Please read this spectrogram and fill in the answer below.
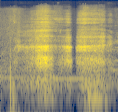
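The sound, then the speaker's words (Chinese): Exhausted man collapsed on a bed, panting weakly: drawn-out, breathy, ragged breaths that swell, break briefly, then resume in a long, rasping exhale. “夏侯炼已经虚脱了，倒在床上低低的喘气”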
